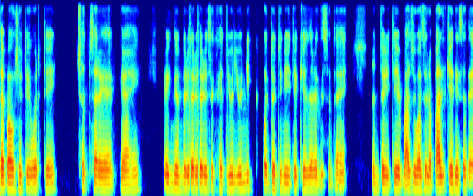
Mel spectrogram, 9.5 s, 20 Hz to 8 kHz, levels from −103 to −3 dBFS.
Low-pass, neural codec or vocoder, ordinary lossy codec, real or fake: 7.2 kHz; codec, 16 kHz, 6 kbps, DAC; none; fake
